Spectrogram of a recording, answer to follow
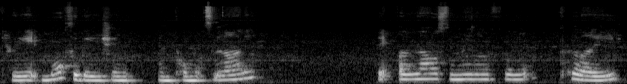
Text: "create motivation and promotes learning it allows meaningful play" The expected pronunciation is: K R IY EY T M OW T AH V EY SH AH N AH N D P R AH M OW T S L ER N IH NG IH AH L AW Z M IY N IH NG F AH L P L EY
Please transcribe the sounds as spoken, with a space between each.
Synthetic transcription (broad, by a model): K R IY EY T M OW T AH B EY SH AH N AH N P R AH M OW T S L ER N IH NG IH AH L AW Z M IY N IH F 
